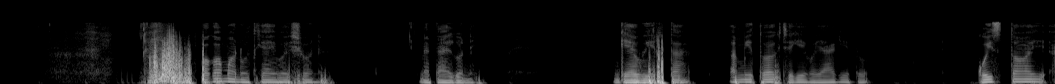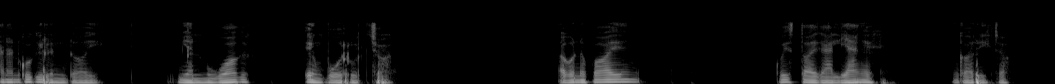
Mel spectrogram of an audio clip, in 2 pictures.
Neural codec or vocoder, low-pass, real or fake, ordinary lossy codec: none; 7.2 kHz; real; none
